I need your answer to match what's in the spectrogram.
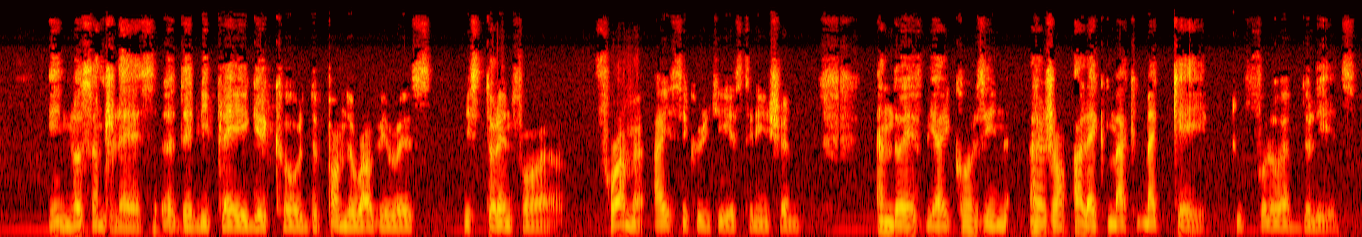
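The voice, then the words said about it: French-accented English reading. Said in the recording (French): “J'ai un super accent. Hein. Je vais pas vous faire le reste du truc parce que mon accent.”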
